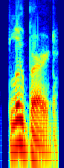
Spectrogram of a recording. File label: "bluebird", American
